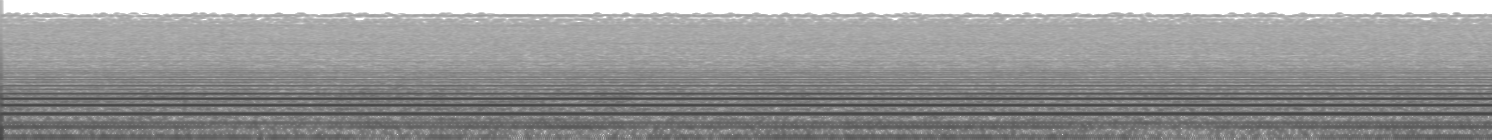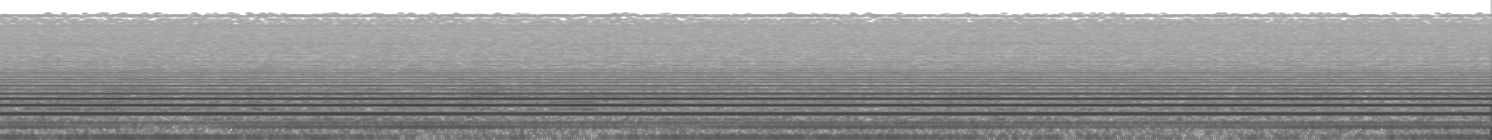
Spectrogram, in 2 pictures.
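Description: Steady electrical mains hum: a low drone with a stack of higher overtones, unchanging, with nothing else on the track.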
